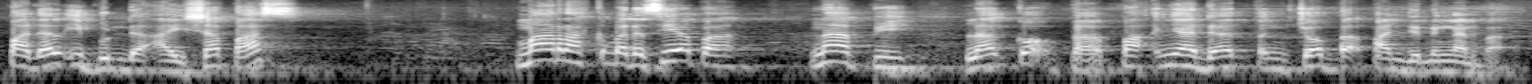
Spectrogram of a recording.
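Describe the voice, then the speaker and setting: Middle-aged Javanese-accented male preacher, high pitch, playful and animated sermon delivery. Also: normal speed. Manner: jokey, animated, mixes Javanese and Arabic phrases, asks the audience questions. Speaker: Islamic preacher. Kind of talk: lively sermon to a live congregation.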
